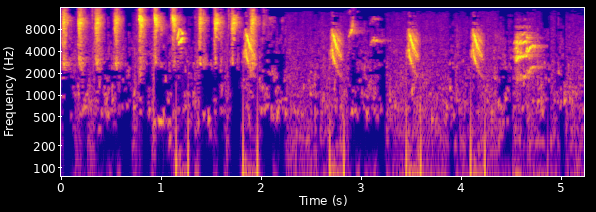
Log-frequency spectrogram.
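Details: Rusty-collared seedeater chirping to call a female: a fast run of about twelve very high, sharp chips in the first two seconds, then five or six slower, downward-sweeping whistled notes with soft clicks between them.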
